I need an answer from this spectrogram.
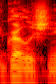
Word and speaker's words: Grotelueschen: Sarah Siles and Andy Grotolution. Yeah. Did I say it correctly? Yeah, Grotolution, yeah.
